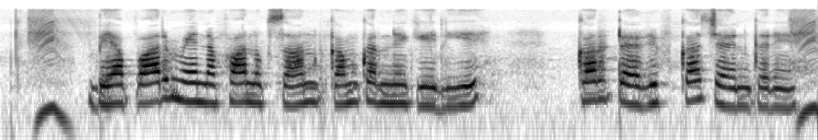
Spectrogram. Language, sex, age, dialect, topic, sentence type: Hindi, female, 18-24, Marwari Dhudhari, banking, statement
